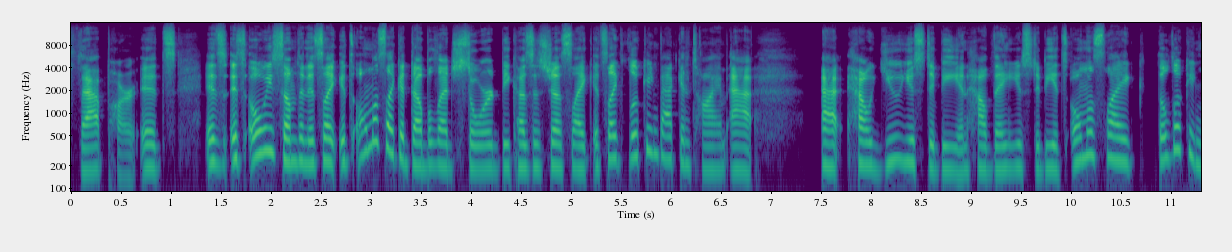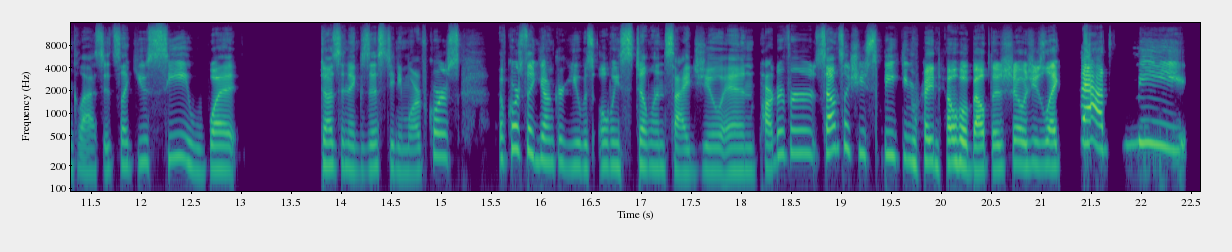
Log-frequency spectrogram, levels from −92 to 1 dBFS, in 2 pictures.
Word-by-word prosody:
That 175 +1 +2
part, 145 -3 -9
it's 190 -1 -1 0.3
it's 215 -1 0
it's 235 +1 +4
always 300 +3 0
something. 230 -1 +2
It's 215 +1 +4
like 230 -2 +4
it's 215 +1 -3
almost 365 - -1
like 310 -5 0
a - - +5
double-edged 200 -2 0
sword 190 0 -1
because 195 0 -1
it's 195 -1 -2
just 195 -1 +4
like 185 -1 -2
it's 185 +6 -5
like 250 -2 +3
looking 280 +4 -2
back 245 -3 -6
in 215 -2 -7
time 180 -1 -8
at 180 -2 +2 0.7
at 200 -2 +3
how 210 -1 +2
you 205 +4 -9
used 225 -3 -1
to 190 -2 -1
be 180 -1 -4
and 165 +2 -4
how 185 -1 -2
they 180 +1 -2
used 185 0 -4
to 180 - -6
be. 190 +1 -3
It's 180 - -6
almost 255 +6 0
like 235 -3 -5
the 230 - 0
looking 280 -5 -5
glass, 175 -2 -6
it's 180 +3 -5
like 205 0 -7
you 225 0 -7
see 255 +2 +1
what 185 -1 -1 0.8
doesn't 200 -1 0
exist 185 +2 -2
anymore. 170 -2 -7
Of 175 - -13
course 270 -2 -1 0.4
of - - -7
course, 340 -2 -1
the 310 -3 +2
younger 225 -1 -2
you 200 -2 -9
was 195 - -1
always 200 0 -3
still 200 -1 +2
inside 170 -3 0
you, 175 -1 -4
and 175 +1 -2
part 190 +7 -1
of 285 0 -3
her 300 -1 -3
sounds 320 +4 +4
like 355 - -3
she's 295 -3 0
speaking 255 -6 -1
right 225 -3 +6
now 215 0 +5
about 185 -2 +5
this 190 +1 +2
show, 210 0 +3
she's 205 0 +2
like, 200 0 +7 0.2
"That's 400 -5 +9 0.2
me!" 385 -3 0
205 Hz, 215 wpm, -24 LUFS, 185-250 Hz, 0.8 s, That's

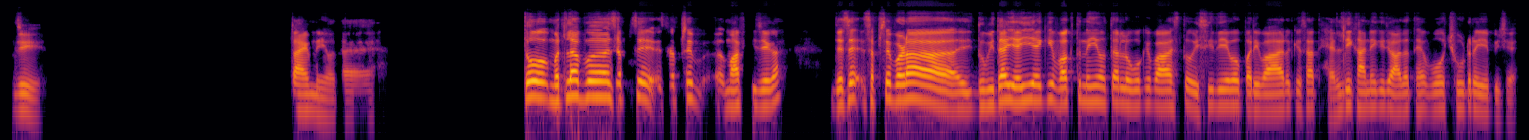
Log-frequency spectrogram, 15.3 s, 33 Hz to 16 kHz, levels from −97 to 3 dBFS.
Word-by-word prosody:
जी। 120 -6 -6 2.5
Time 125 -1 +1
नहीं 110 -3 -10
होता 100 -1 -15
है। 95 0 -19 1.5
तो 215 -2 +7
मतलब 220 +4 +4 0.3
सबसे 200 +2 -2 0.2
सबसे 185 +3 -5
ब 170 - -22 0.3
माफ़ 150 +1 +2
कीजिएगा। 150 0 -2 0.6
जैसे 180 +6 +2
सबसे 205 - -2
बड़ा 195 +1 +6 0.7
दुविधा 160 +5 +2
यही 185 0 +3
है 190 -1 +2
की 200 +1 -5
वक़्त 170 +4 0
नहीं 180 -1 -4
होता 170 0 -3
लोगों 155 -1 -5
के 165 +1 -12
पास 150 -1 0
तो 155 -3 -6
इसीलिए 155 +3 -6
वो 155 - -2
परिवार 130 0 -1
के 140 - -11
साथ 140 -4 -8
हेल्दी 125 +8 -5
खाने 145 0 -4
की 145 - -12
जो - - -4
आदत 130 +2 -5
है, 135 - -7
वो 135 +1 -9
छूट 135 0 -10
रही 130 -2 -5
है 120 - -7
पीछे। - - -17
155 Hz, 165 wpm, -23 LUFS, 130-185 Hz, 2.5 s, तो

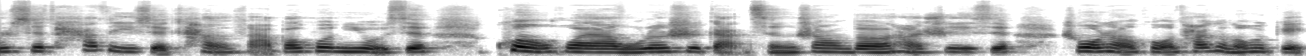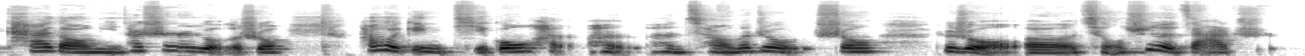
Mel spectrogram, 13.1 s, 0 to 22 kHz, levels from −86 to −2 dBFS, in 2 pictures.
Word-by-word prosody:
一 - - +1
些 250 +2 0
它 310 +4 -4
的 315 - -7
一 235 -3 -4
些 225 - 0
看 225 - -6
法， 215 - -8
包 235 0 0
括 265 +1 +2
你 235 -1 0
有 230 -1 +2
一 - - -1
些 230 +3 +2 0.3
困 290 -5 +8
惑 235 0 +2
呀， 215 -1 +3
无 205 +1 +1
论 235 +1 +4
是 240 0 0
感 - - -4
情 100 +1 -4
上 225 - -3
的 210 0 +4
还 - - -4
是 215 +3 -8
一 225 0 -2
些 110 - -1 0.2
生 265 - +4
活 245 - +4
上 245 - +1
的 - - 0
困 235 0 -1
惑， - - -10
它 250 0 -1
可 265 - -3
能 235 - -1
会 240 - -3
给 235 - -1
开 270 0 -2
导 - - +3
你。 205 -1 -2
它 280 - -4
甚 305 +2 -6
至 270 -3 -3
有 - - +4
的 - - -3
时 - - -1
候， 205 0 +1 0.4
它 300 - -3
会 305 -3 +6
给 - - -2
你 225 - -2
提 225 +1 -8
供 240 +1 +5
很 235 - -7
很 235 +1 -6
很 220 -2 -6
强 200 +4 -4
的 235 - +1
这 270 +2 +1
种 250 - +1
生 235 - -1 0.3
这 255 - -1
种 225 - +5
呃， 185 -1 +2
情 195 -1 -6
绪 210 +10 -3
的 - - +6
价 - - -3
值。 440 - -18
235 Hz, 325 characters per minute, -20 LUFS, 215-255 Hz, 0.4 s, 困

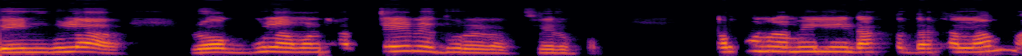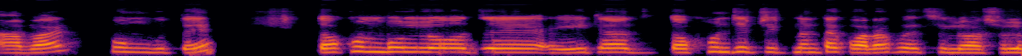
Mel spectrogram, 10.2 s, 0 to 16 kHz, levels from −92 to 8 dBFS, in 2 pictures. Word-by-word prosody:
Vein 255 +1 +3
গুলা, 290 +1 +3 0.5
রগগুলা 260 +3 +1
আমার 270 0 -2
হাত 395 0 -8
টেনে 320 0 +1
ধরে 250 -3 -3
রাখছে 205 0 -12
এরকম। 215 -3 -11 0.6
তখন 300 +3 -2
আমি 305 +1 0 0.2
ডাক্তার 275 +1 -3
দেখালাম 275 +4 -1 0.2
আবার, 240 +3 +3 0.3
পঙ্গুতে। 250 -4 -2 0.6
তখন 280 +4 +4
বলল 280 -1 +2 0.3
যে 255 - +7 0.4
"এইটা 255 +2 0
জ - - -19 0.2
তখন 245 +5 +1
যে - - +4
ট্রিটমেন্ট 265 0 -3
টা - - +3
করা 240 +1 +6
হয়েছিল 255 -2 -1
আসলে 245 +2 +1
265 Hz, 160 wpm, -20 LUFS, 245-285 Hz, 0.6 s, যে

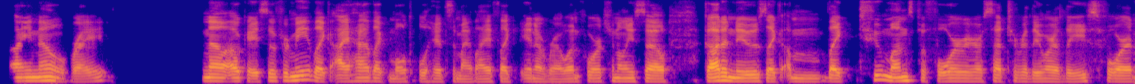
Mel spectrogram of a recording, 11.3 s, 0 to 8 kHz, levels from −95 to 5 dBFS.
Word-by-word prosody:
I 120 +1 +2
know, 125 -3 +3
right? 105 +7 -4 1.0
No, 120 -1 +5
okay, 115 -3 0
so, 125 +4 -2
for 135 +2 -2
me, 155 +4 +4
like, 110 - +1
I 110 0 +1
had, 120 +2 -1
like, 115 -2 -3
multiple 100 0 -6
hits 100 0 -6
in 115 - -9
my 95 -1 -4
life, 95 +1 -4
like, 100 -1 -3
in 110 0 -5
a 100 -1 -2
row, 95 +1 -4
unfortunately 110 +2 -3
so, 105 -3 +2 0.3
got 125 +3 +8
a - - +7
news 115 -2 +3
like 105 - +2
a - - -7
m 105 -2 -5
like 105 0 +2
2 165 0 -2
months 135 -1 +4
before 110 -3 -2
we 110 - -2
were 110 0 -3
set 110 +1 -2
to 115 - -9
renew 105 -1 -3
our 105 -1 0
lease 105 +4 -4
for 105 -2 +1
an 100 - -1
110 Hz, 220 wpm, -24 LUFS, 105-120 Hz, 1.0 s, got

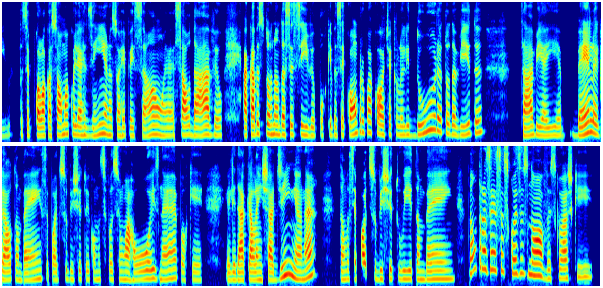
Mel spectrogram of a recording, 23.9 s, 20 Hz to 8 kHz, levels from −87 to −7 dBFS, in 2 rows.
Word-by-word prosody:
e 195 - -27 0.2
você 175 - -6
coloca 170 0 +3
só 170 +2 +3
uma 200 +2 0
colherzinha 175 +2 -2
na 180 -1 -4
sua 170 -1 -3
refeição, 170 +1 -1
é 170 0 -5
saudável. 180 0 +2 0.4
Acaba 185 +3 +6
se 205 +1 -1
tornando 195 -2 +1
acessível, 185 -2 -1
porque 175 +3 -9
você 175 0 -3
compra 200 +8 +2
o - - -9
pacote, 200 -5 +1
aquilo 185 -1 -10
ali 180 +1 -5
dura 240 - -1
toda 200 -5 -3
vida, 205 +7 -3 0.8
sabe? 175 +2 +2
E 175 - -2
aí 170 +1 -4
é 170 - -8
bem 180 +2 +4
legal 180 -8 +2
também, 165 +2 -3
você - - -11
pode 160 -1 -5
substituir 175 -1 -5
como 170 0 -9
se - - -5
fosse 170 0 -3
um 170 0 -2
arroz, 170 +4 0
né, 180 +3 -1
porque 160 -2 -9 0.5
ele 160 +1 -5
dá 160 -1 +6
aquela 160 0 +2
enxadinha, 170 - +2
né, 230 - +3 0.4
então 170 -1 -4
você 180 - -5
pode 175 -1 +2
substituir 180 0 -2
também. 180 +1 -3 0.2
Então, 320 +6 +1
trazer 390 -2 +3
essas 360 -2 +2
coisas 295 0 0
novas 245 -9 +5
que - - -9
eu 195 - 0
acho 195 0 +2
que 225 0 -9
180 Hz, 155 wpm, -24 LUFS, 170-195 Hz, 0.8 s, Acaba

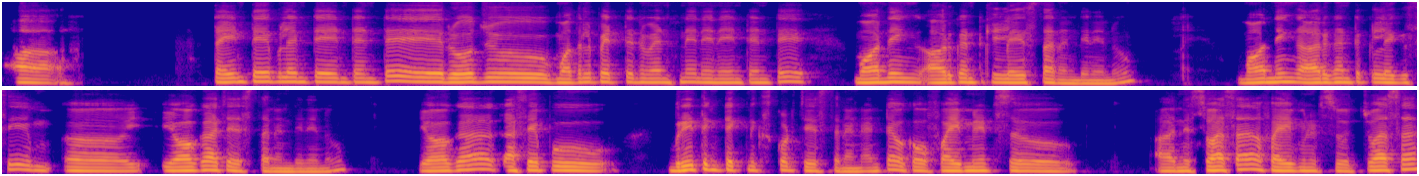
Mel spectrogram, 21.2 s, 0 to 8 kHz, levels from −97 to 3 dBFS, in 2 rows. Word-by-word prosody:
ఆ! 125 -4 -1 1.0
Time 150 +1 +2
table 165 -1 +2
అంటే 155 0 -2
ఏంటంటే 145 +3 -3 0.5
రోజు 150 +1 +3 0.5
మొదలుపెట్టిన 145 +1 -1
వెంటనే 140 +2 -2
నేనేంటంటే 135 +2 -2 0.6
మార్నింగ్ 145 +2 +3
6 130 0 +3
గంటలకు 140 0 -1
లేస్తానండి 125 -5 -1
నేను. 105 +4 -3 1.0
మార్నింగ్ 145 +4 +3
6 135 +1 +3
గంటలకు 145 0 -2
లెగిసి 130 +7 -2 0.4
ఆహ్, 125 -2 +1 0.4
యోగా 135 +3 +4
చేస్తానండి 110 -5 -2
నేను. 100 +6 -5 0.7
యోగా 130 +6 +2 0.2
కాసేపు 145 +1 +1 0.9
బ్రీతింగ్ 155 +2 +4
టెక్నిక్స్ 145 -1 -3
కూడా 145 -2 -1
చేస్తానండి 110 -2 -3
అంటే 120 +7 -4
ఒక 130 -1 0
5 125 -1 +4
మినిట్సు 130 0 0 1.1
ఆహ్, 120 -1 +1
నిశ్వాస 140 +4 +2 0.3
5 130 -1 +4
మినిట్స్ 125 0 -4
ఉచ్ఛ్వాస, 140 +6 +1
135 Hz, 105 wpm, -24 LUFS, 125-145 Hz, 1.1 s, యోగా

